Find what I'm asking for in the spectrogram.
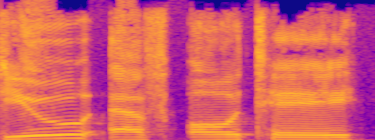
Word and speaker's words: Ufotable: It's Ufotable.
